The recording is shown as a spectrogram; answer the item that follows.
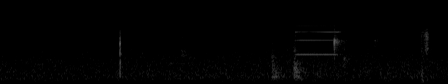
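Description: A single short electronic beep from a Candy Smart Touch washing machine's control panel, about three seconds in, lasting under half a second, with a faint click a couple of seconds before it in otherwise quiet room tone.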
